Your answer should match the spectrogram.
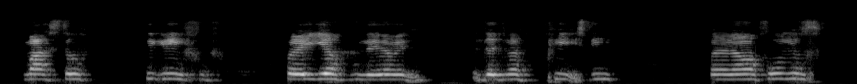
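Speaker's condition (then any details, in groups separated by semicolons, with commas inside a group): Cerebral palsy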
